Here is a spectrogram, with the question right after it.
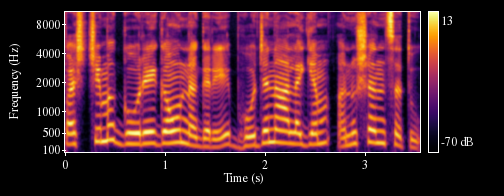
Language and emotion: Sanskrit, neutral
